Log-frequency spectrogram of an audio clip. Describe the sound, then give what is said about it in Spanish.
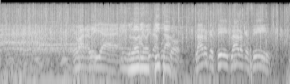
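Audience cheering and applauding at a live show recording at the Auditorio Cartuja, a steady bed of crowd noise running throughout while a man shouts excited exclamations loudly over it. “pero también nos gusta que venga gente como este pedazo de público que ha venido hoy, que suena así de bien.”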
